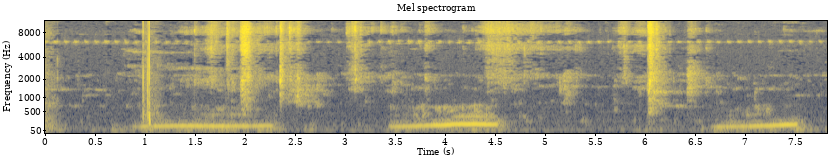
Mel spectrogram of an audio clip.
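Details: Mother cat lying with her newborn kitten utters three low, drawn-out tonal calls, each about a second long and rising slightly at the end, spaced two to three seconds apart, with soft clicks and rustling between them.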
